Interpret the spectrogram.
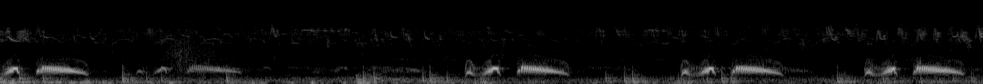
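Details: Decoy spotted dove with a small 'hong hong' voice, luring a wild bird. Clear, loud coo phrases recur every few seconds, paired short hoots then a sliding-down coo, over quiet chirping in the background.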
